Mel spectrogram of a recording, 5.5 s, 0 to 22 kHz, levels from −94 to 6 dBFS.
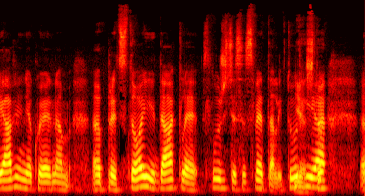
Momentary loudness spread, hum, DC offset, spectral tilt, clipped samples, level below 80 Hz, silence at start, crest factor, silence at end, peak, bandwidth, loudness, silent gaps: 10 LU; none; under 0.1%; -4.5 dB/octave; under 0.1%; -76 dBFS; 0 s; 18 dB; 0 s; -6 dBFS; 18 kHz; -23 LUFS; none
